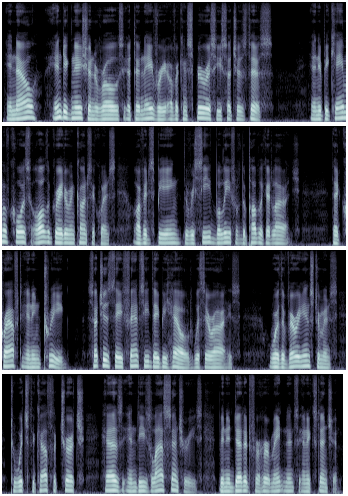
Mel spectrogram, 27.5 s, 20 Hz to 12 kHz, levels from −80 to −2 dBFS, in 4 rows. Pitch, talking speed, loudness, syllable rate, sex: 120 Hz, 145 wpm, -19 LUFS, 4.7 syllables/s, male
